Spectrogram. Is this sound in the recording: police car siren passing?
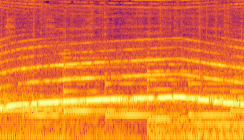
yes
